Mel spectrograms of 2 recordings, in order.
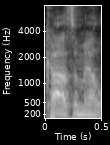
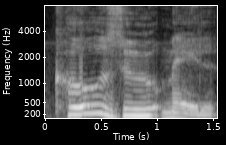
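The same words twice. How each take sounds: First: The vowels sound English. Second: The vowels sound Spanish. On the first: The speaker calls it wrong. "I've said Cozumel all my life like an idiot" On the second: The speaker calls it right. "get those Spanish vowels in there"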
